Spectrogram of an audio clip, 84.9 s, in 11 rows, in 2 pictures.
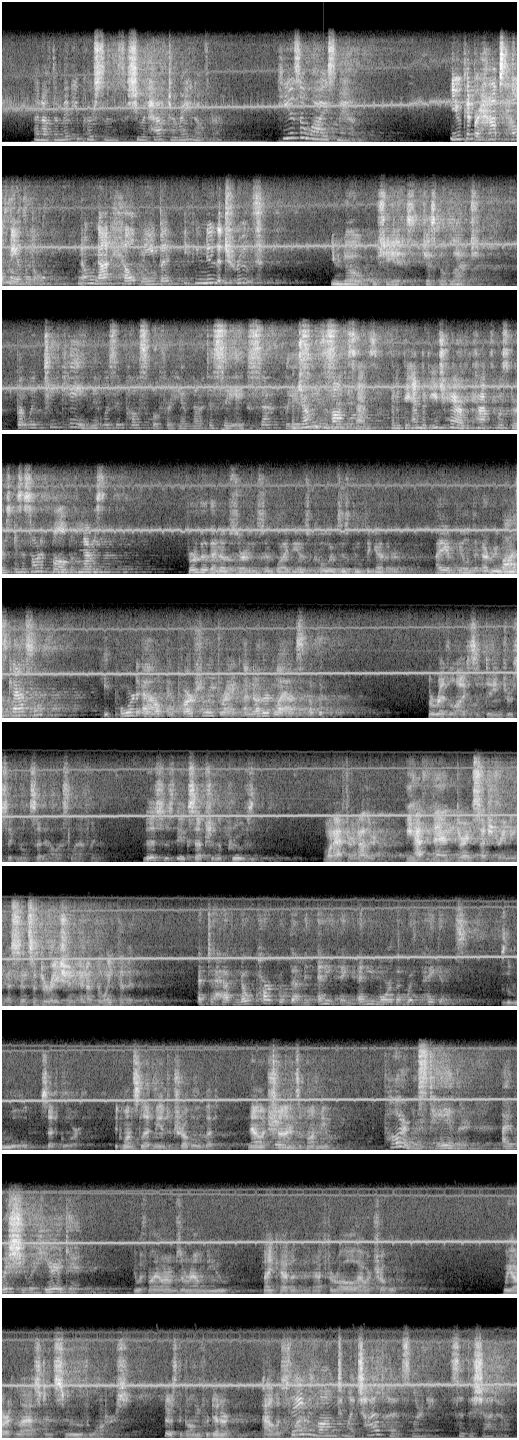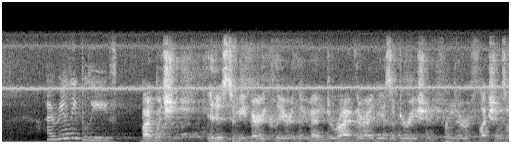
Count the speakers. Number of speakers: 10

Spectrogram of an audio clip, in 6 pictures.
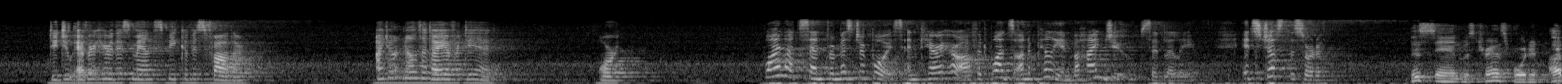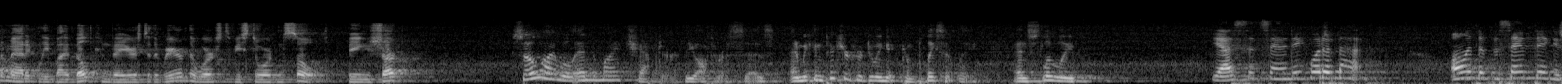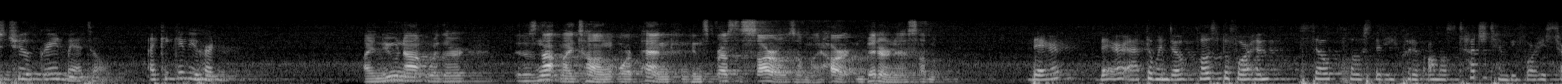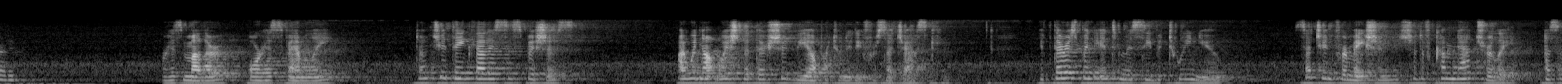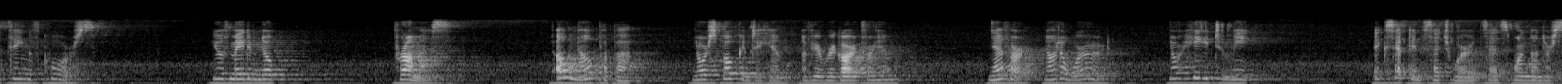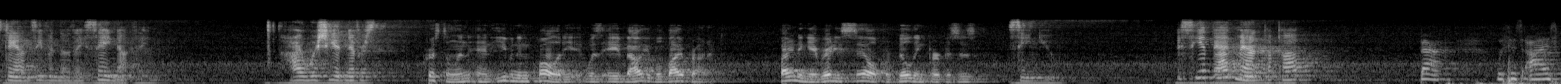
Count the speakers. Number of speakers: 7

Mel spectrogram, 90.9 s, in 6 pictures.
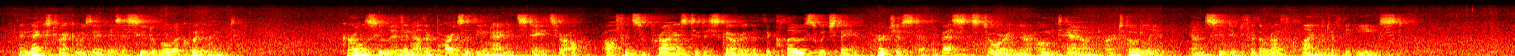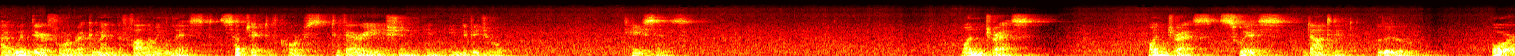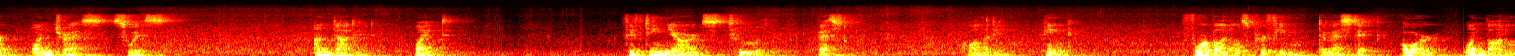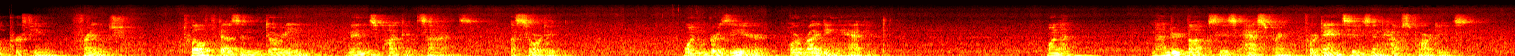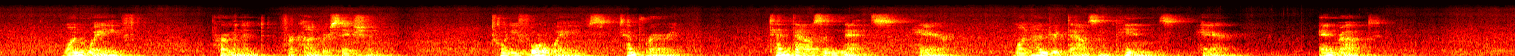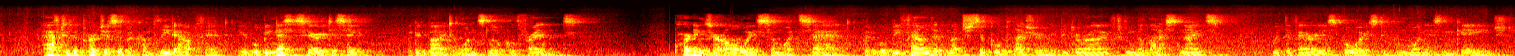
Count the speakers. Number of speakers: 1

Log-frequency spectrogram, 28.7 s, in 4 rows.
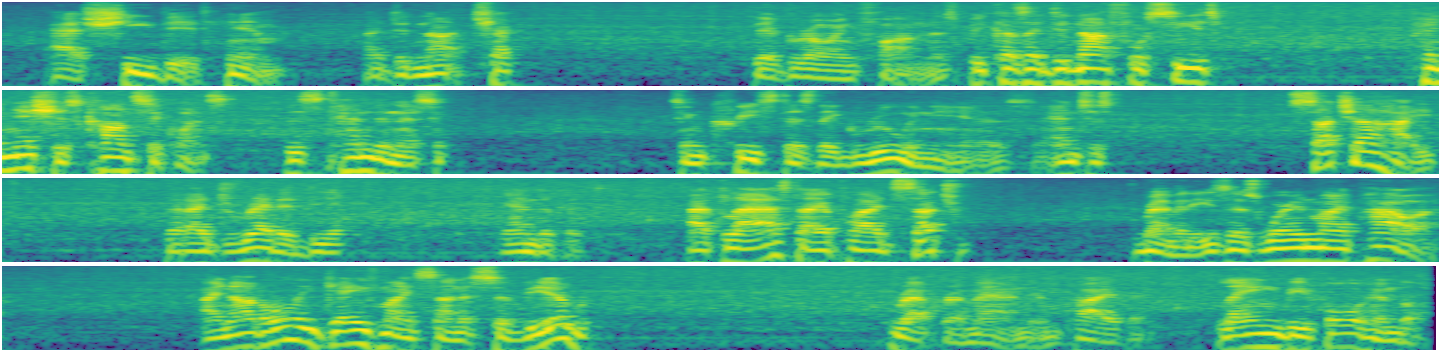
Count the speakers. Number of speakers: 1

